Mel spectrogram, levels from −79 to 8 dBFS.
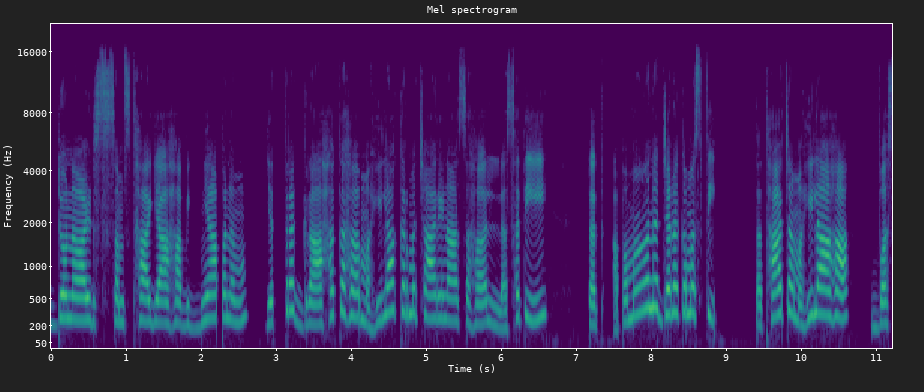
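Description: Throughout, likely Bluetooth SBC compression at a bitrate fitting 96 kbps starves the top bands: nothing above 17.3 kHz, and plainly audible grit.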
